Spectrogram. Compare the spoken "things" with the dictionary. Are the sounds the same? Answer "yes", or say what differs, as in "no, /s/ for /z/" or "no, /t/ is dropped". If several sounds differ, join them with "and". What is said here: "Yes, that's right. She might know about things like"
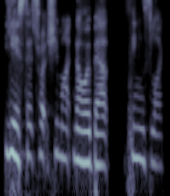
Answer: yes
